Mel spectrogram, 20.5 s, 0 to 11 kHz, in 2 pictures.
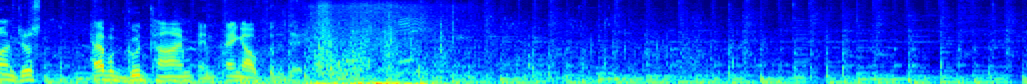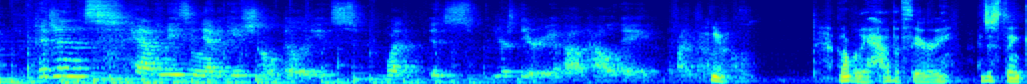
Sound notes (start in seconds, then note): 1.9 water splashing; 2.0 upbeat music continues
